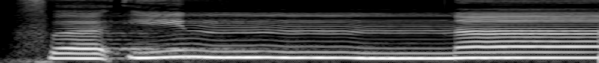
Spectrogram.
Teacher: karena ada Alif didahului fathah maka Nun panjang dua harakat · ada hukum ghunah musyaddadah karena nunnya bertasdid cara bacanya didengungkan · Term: Mad thobii, gunnah musyaddadah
